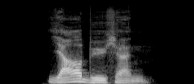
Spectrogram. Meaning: dative plural of Jahrbuch
- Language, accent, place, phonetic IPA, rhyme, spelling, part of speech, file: German, Germany, Berlin, [ˈjaːɐ̯ˌbyːçɐn], -aːɐ̯byːçɐn, Jahrbüchern, noun, De-Jahrbüchern.ogg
